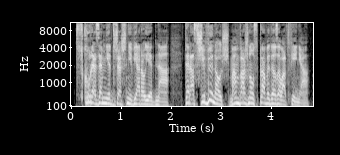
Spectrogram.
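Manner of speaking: loud, irritated brush-off; annoyed and forceful; gruff dismissal. A narrator's reading. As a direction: send the trader packing, loudly. Robber throws the merchant out.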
